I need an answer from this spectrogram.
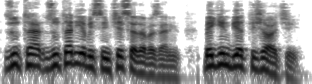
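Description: A man's voice: medium pitch, very animated, husky, no room sound, clean studio sound, pitched above the performer's own voice. A man voicing a worried male commander in an audiobook war story, urging his men to hurry. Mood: urgent. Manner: urgent, insistent.

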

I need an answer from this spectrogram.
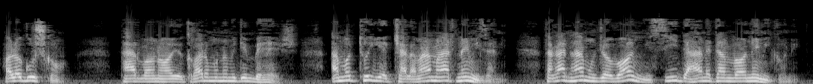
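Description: A man voicing an exasperated, bossy but protective ranch hand in an audiobook, speaking in a high, raised, scolding voice with a husky edge. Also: sing-song. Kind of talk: audiobook character voice.

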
